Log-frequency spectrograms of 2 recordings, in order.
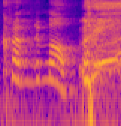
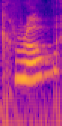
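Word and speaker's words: crème de menthe: Isn't that creme de menthe? – Say it again. Do it again. You said it wrong now. Do it again. – I just I called it Crumb.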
